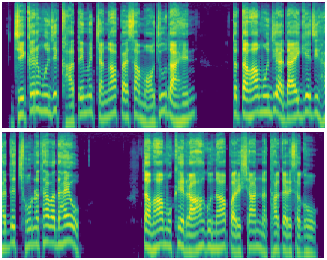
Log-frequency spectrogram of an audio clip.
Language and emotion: Sindhi, angry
